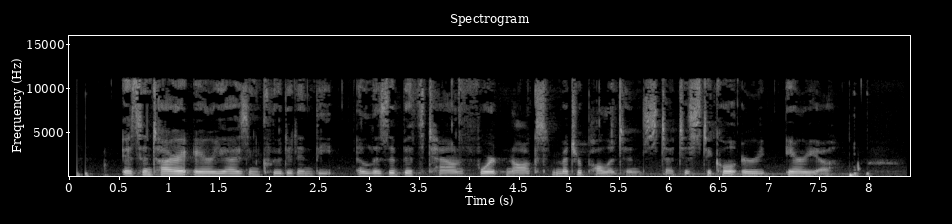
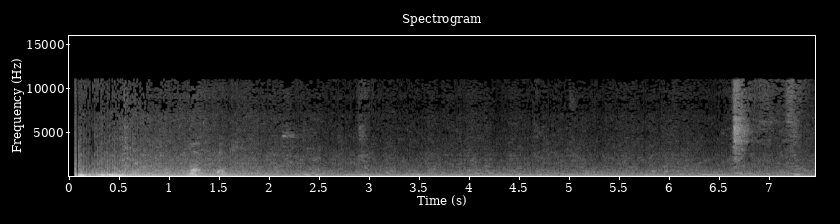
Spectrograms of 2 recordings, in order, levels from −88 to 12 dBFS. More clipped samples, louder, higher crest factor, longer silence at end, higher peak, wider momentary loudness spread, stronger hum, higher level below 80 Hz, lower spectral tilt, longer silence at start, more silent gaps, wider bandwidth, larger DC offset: neither; about the same, -25 LUFS vs -23 LUFS; about the same, 20 dB vs 20 dB; first, 0.4 s vs 0 s; second, -6 dBFS vs 0 dBFS; second, 12 LU vs 19 LU; neither; second, -56 dBFS vs -26 dBFS; second, -4 dB/octave vs -7 dB/octave; about the same, 0.05 s vs 0.05 s; neither; about the same, 11.5 kHz vs 11.5 kHz; neither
